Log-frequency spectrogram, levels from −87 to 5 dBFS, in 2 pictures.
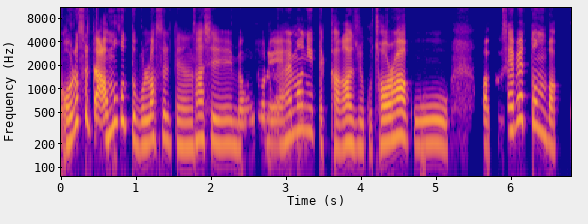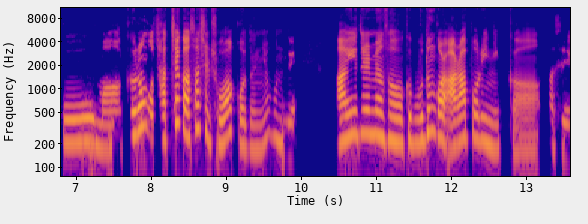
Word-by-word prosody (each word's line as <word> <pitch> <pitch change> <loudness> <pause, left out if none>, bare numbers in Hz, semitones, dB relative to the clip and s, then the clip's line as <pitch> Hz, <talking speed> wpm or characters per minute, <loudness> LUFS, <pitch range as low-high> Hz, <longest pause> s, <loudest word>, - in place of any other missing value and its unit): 어렸을 370 - +2
때 - - +5
아무것도 375 - +5
몰랐을 220 +4 -1
때는 190 -2 -6
사실 200 -2 -2
명절에 195 +1 -7
할머니댁 255 -4 -3
가 185 -2 -1
가지고 185 -3 0
절하고 200 -2 +4 0.4
막 - - -1
그 430 0 -28
세뱃돈 345 -1 +2
받고 205 +2 -3
막 175 -2 -6 0.2
그런 290 +6 +1
거 240 - -1
자체가 255 +5 +3
사실 310 -2 -3
좋았거든요. 195 -1 -5
근데 205 -6 -11 0.6
나이 230 +6 +2
들면서 250 -6 -2
그 220 - -4
모든 220 +7 -4
걸 240 - +4
알아 215 +5 +5
버리니까 175 - -8 0.2
사실 185 -2 -13
210 Hz, 305 characters per minute, -20 LUFS, 190-250 Hz, 0.6 s, 때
